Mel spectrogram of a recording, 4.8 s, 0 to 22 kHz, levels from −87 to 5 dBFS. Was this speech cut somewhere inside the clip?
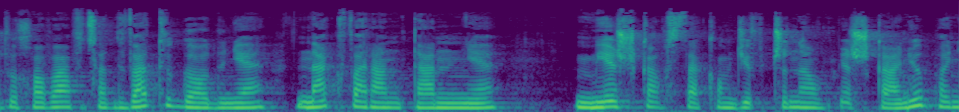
yes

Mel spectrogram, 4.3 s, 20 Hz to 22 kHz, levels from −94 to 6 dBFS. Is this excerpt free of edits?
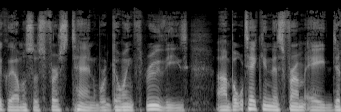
no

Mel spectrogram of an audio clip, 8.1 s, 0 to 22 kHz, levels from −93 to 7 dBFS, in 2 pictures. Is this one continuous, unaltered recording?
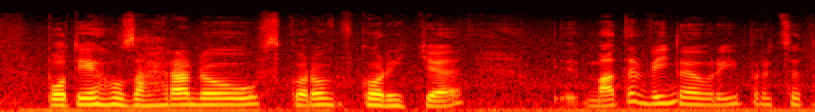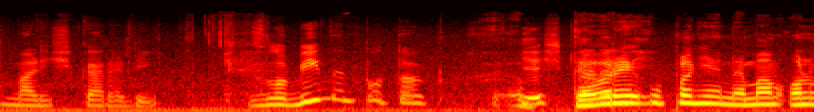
no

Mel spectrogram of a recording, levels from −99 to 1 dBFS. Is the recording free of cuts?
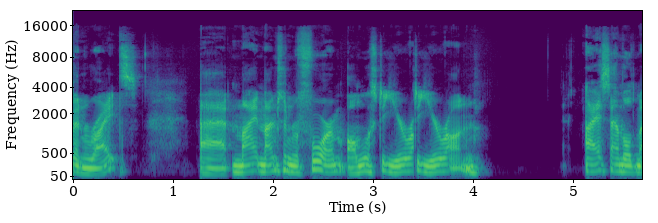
no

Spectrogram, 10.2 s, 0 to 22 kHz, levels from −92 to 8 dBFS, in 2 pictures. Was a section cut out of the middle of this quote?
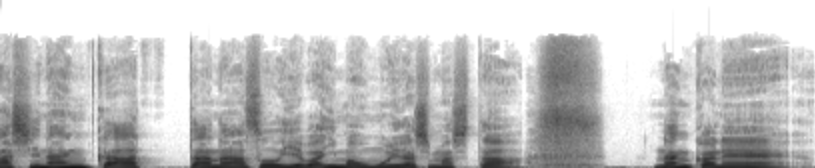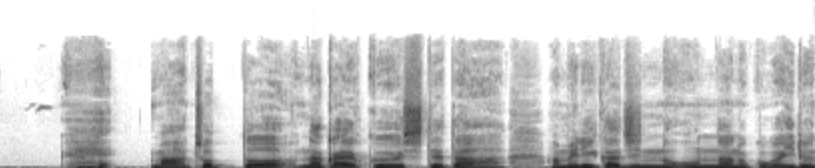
no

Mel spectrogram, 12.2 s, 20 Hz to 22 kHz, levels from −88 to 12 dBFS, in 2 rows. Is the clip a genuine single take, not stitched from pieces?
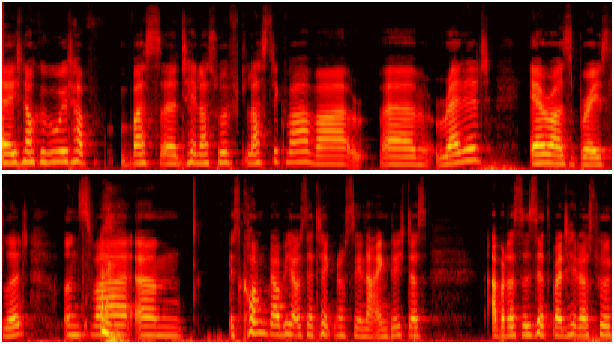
yes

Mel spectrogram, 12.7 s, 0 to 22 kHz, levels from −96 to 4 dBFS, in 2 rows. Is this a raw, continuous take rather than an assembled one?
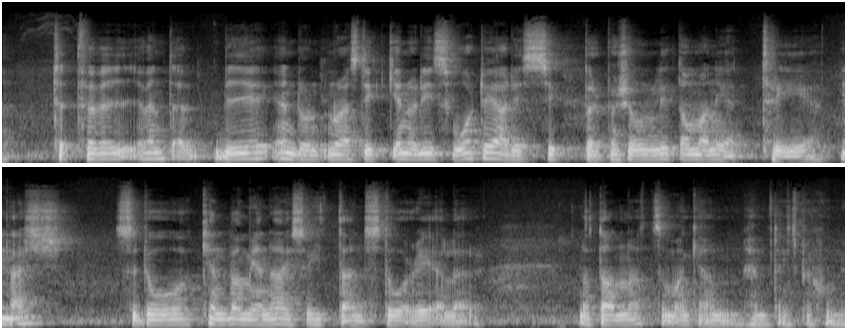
yes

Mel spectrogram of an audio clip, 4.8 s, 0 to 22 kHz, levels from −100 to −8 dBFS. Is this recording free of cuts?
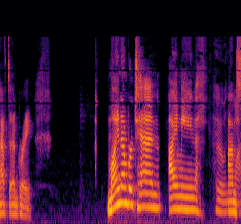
no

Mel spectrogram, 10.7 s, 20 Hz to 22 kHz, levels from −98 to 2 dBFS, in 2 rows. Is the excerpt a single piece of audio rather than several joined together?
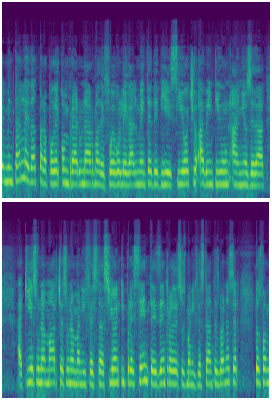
yes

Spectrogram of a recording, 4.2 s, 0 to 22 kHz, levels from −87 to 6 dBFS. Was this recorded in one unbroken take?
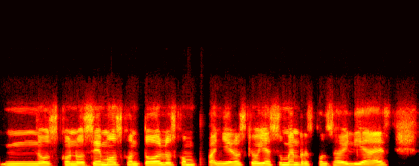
yes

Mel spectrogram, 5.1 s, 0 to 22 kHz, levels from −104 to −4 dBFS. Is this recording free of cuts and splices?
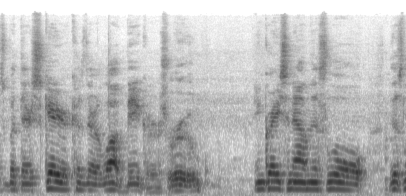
yes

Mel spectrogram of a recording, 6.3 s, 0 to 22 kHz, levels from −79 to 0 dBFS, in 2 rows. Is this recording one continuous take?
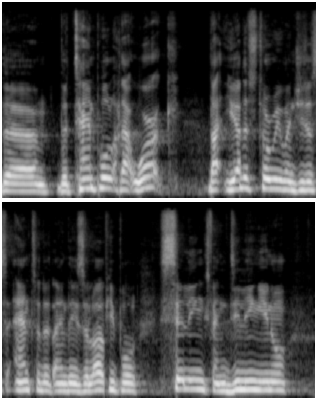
no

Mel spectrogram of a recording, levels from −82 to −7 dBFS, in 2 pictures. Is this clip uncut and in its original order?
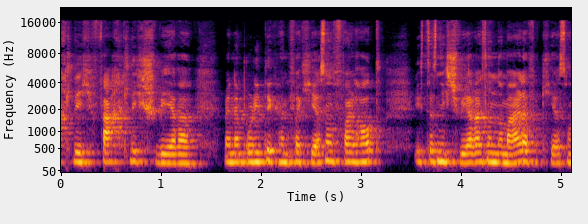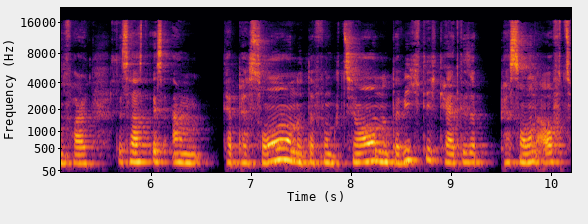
no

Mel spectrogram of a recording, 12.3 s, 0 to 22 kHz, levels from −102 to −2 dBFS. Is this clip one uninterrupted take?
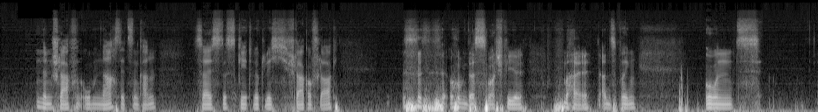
no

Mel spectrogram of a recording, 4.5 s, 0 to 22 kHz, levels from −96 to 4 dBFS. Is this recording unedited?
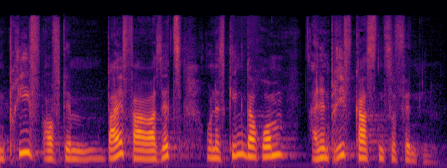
no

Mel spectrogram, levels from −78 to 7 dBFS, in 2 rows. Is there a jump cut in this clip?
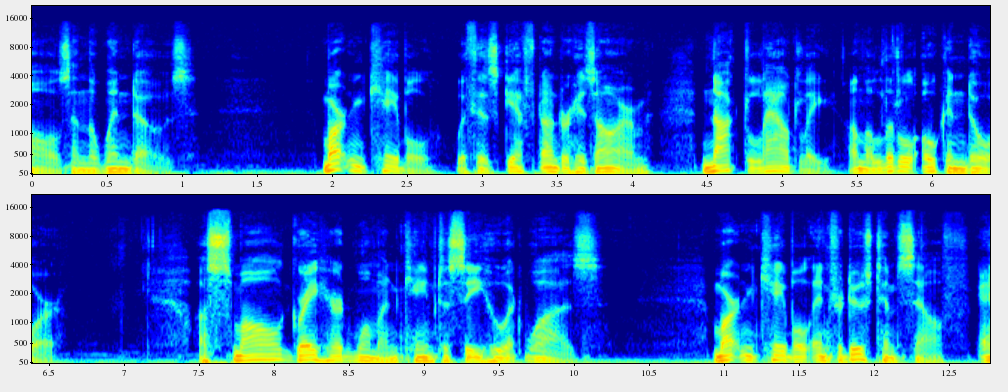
no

